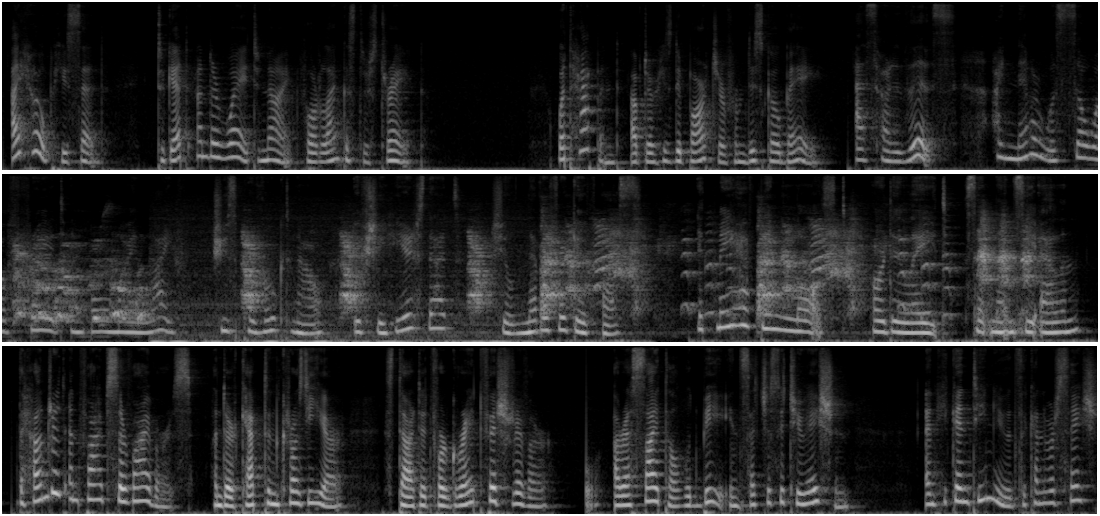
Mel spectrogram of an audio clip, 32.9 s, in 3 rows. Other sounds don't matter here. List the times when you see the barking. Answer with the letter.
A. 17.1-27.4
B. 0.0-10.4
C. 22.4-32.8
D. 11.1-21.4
D.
